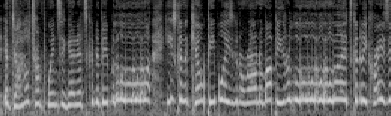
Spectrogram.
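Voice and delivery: high, mocking whine of doom; sing-song mock panic; mocking alarmist. Mocking Democrats' doom talk.

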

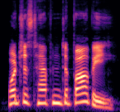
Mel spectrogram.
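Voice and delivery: high-pitched worried asking; alarmed question. A narrator's reading. Spaceship asks about its frozen friend, high and alarmed. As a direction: pitch it up with urgent concern.

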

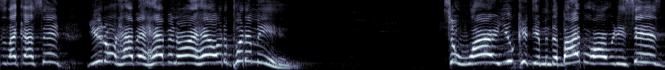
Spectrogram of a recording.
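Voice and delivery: high, loud preaching; preaching at full force. Acted. Pastor to congregation, high loud preaching. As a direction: preach it with rising fire.

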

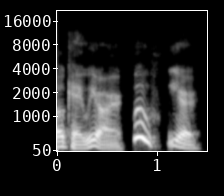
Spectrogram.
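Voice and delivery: usual speaking voice

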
